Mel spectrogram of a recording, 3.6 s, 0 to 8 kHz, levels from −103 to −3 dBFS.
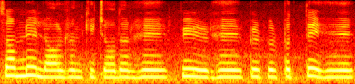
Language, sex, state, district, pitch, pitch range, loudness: Hindi, female, Himachal Pradesh, Shimla, 255 Hz, 250-270 Hz, -14 LUFS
